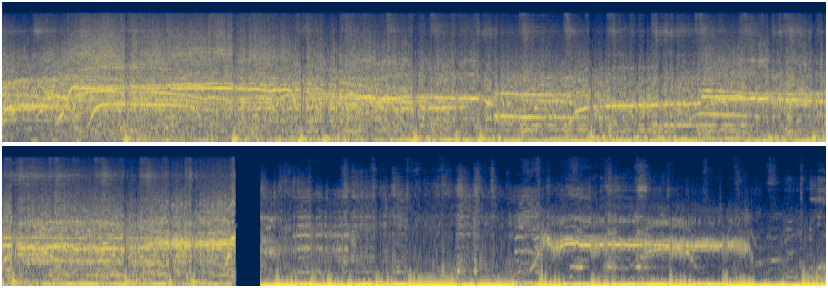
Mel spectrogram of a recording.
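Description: Live pop concert music over a stadium sound system, heard from the crowd: singing over loud music with heavy bass. It cuts off abruptly about ten and a half seconds in and picks up at once on another passage of the show.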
